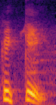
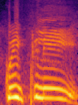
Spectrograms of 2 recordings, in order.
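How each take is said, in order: First: It begins with a single gliding 'kwi' sound. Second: It begins with a separate 'ku-yi' sound. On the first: The speaker calls it right. "அதுதான் correct" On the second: The speaker calls it wrong. "குயிக்லின்னு சொல்ல"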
